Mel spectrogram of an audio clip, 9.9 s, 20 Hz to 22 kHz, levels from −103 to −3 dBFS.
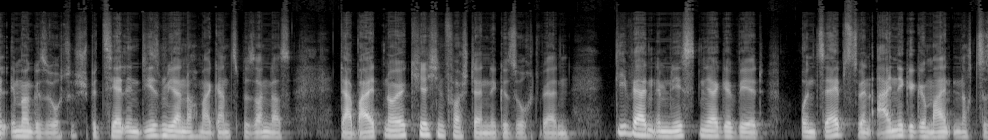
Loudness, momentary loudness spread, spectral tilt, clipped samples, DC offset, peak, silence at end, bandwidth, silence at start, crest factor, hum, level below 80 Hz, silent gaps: -28 LUFS; 11 LU; -6.5 dB/octave; under 0.1%; under 0.1%; -6 dBFS; 0 s; 16.5 kHz; 0 s; 22 dB; none; -54 dBFS; none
